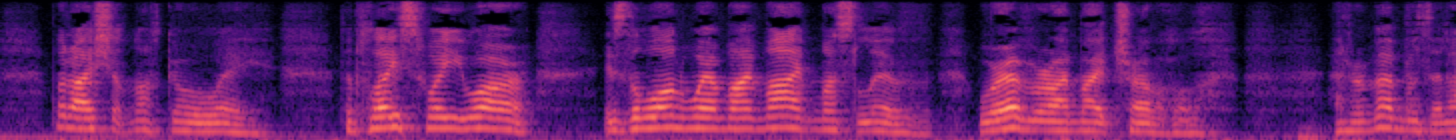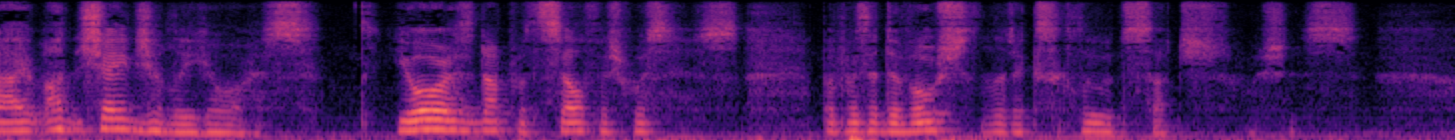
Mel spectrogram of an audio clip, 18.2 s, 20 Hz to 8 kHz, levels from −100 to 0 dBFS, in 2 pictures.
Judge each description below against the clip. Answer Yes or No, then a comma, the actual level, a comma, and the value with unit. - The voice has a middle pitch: Yes, medium, 150 Hz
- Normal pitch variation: Yes, average, 4.2 semitones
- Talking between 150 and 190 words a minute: No, average, 140 wpm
